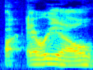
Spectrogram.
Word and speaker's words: Arielle: Arielle, like the Little Mermaid. Yep. She was born a year before the Little Mermaid. And what's funny is that Ed and I both have 4 kids. Arielle's his baby, and my baby, Zach, is filming us.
